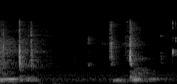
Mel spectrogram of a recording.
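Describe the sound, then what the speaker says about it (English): Keys on a computer keyboard clack in a few short bursts with pauses between them, close but fairly quiet, with no voices. "let's start by typing doc type HTML at the top"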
